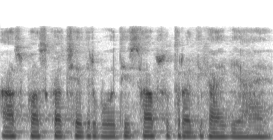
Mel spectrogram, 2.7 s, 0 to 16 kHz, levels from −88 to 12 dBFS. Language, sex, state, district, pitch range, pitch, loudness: Hindi, male, Jharkhand, Deoghar, 105-110 Hz, 110 Hz, -19 LUFS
